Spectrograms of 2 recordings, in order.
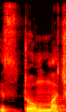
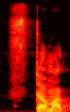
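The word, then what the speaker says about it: stomach: जैसे बहुत से बच्चे इसे स्टोमच पढ़ते हैं, लेकिन ये गलत प्रोनाउंसिएशन है। स्टोमच नहीं होता, स्टमक होता है, यानी पेट।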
